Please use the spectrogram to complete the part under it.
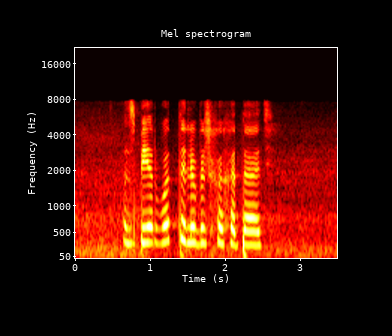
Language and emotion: Russian, positive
